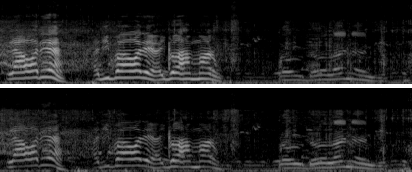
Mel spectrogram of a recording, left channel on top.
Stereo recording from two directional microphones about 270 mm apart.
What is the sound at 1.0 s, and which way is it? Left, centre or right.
Speech, left.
